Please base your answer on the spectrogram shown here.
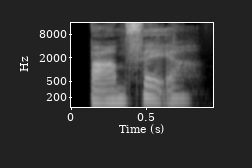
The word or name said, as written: BARMFAGERT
